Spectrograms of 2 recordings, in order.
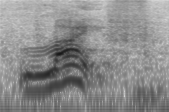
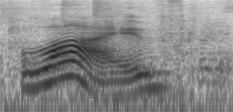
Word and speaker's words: life: Life. Fíjate, it's not live, and it's not live. It's life. Life.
